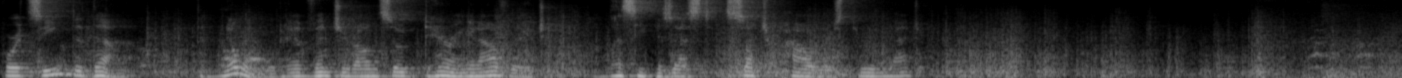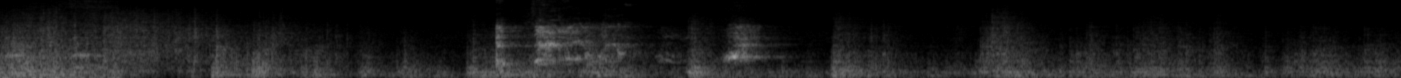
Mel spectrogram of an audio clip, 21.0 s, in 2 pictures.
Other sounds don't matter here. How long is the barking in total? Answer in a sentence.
The barking can be heard for 6 seconds in total.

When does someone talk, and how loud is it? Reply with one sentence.
You can hear the talking from 0.0 to 7.0 s, at a steady volume.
